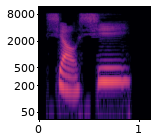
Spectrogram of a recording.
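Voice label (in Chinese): "小溪", Mandarin Chinese; hsk; chinese-flashcards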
